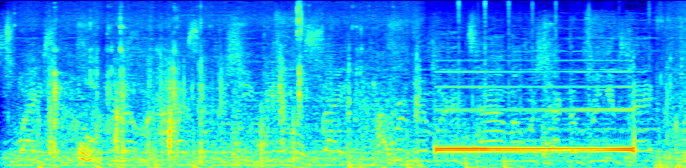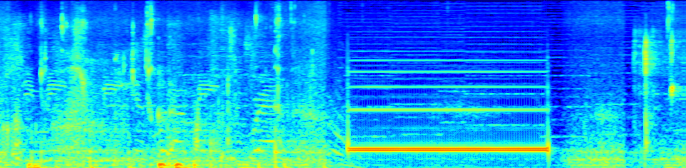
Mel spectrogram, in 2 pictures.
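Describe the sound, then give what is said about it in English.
A phone line rings twice, each ring a steady buzzing tone lasting about two seconds with a long gap between, over a busy, rustling background with muffled voices. “Let's give him a call.”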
